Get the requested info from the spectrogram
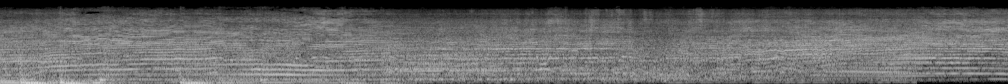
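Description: Several 1/5-scale RC race cars' small two-stroke gas engines revving up and down together as the cars race around the track. Background music with a steady bass line fades out in the first few seconds.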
